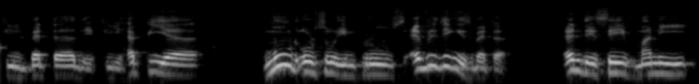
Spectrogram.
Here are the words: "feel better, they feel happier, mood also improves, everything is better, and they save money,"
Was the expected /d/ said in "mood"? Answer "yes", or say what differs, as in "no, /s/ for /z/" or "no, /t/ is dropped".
yes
